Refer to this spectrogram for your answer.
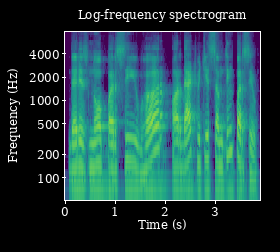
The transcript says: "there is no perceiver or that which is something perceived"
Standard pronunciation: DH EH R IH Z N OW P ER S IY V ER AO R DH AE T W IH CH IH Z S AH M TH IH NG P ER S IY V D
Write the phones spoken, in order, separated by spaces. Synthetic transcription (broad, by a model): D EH R IH Z N OW P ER S IY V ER AO R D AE T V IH CH IH Z S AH M T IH NG P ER S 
